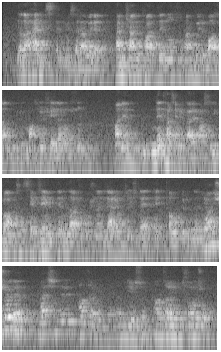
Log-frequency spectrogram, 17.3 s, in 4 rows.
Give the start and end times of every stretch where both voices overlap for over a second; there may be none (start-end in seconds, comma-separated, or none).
none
